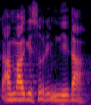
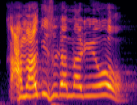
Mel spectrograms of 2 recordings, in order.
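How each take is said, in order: First: It is said calmly at normal volume. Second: It is said loudly with a raised voice.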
